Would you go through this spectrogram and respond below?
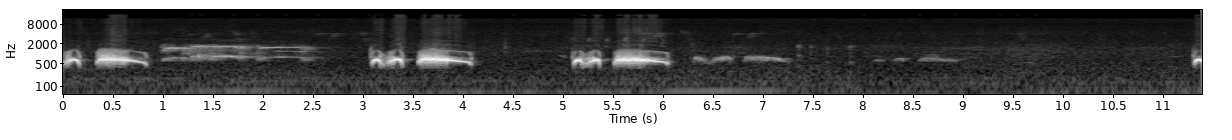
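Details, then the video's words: Spotted dove in the "thúc gù" cooing style, used to stir wild and decoy doves into cooing. Repeated phrases of two quick notes and a longer, slightly falling coo, with soft, hoarse murmurs between the phrases. "Tiếng cu gáy THÚC GÙ ( bài bản ) giọng hạp bổi, nghe rất nhanh nổi"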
